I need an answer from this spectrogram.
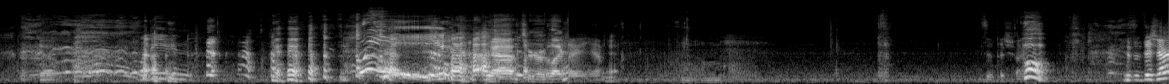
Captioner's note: shocked noise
